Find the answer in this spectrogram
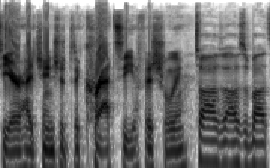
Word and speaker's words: Kratzy: So Kratzy is how it's said, and it's been a nickname of mine since I was a kid.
